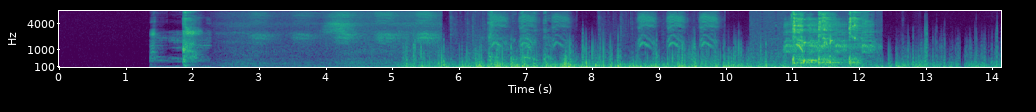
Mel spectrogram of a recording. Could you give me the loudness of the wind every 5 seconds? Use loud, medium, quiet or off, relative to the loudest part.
off, loud, medium.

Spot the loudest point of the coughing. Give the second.
11 s.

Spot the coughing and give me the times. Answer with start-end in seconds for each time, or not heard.
1.4-2.2, 6.1-7.5, 10.9-12.1.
